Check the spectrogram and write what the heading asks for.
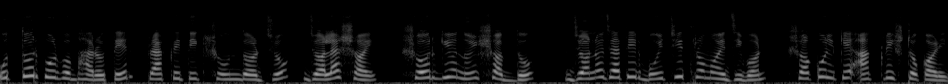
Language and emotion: Bengali, neutral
